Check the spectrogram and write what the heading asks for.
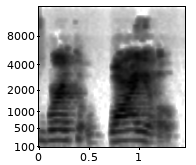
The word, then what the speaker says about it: worthwhile: It's pronounced worthwhile. Worthwhile. Yeah, it's not a D, it's an L, so worthwhile.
